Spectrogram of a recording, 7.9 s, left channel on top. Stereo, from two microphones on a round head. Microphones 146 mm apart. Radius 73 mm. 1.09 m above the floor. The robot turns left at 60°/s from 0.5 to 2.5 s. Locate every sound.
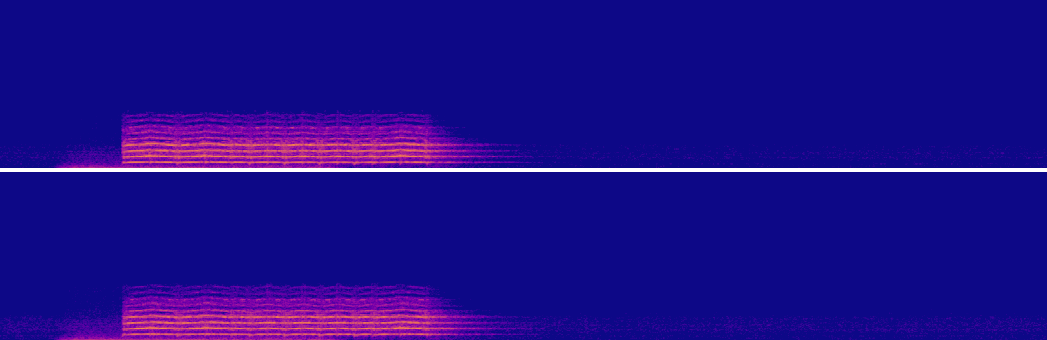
0.9 s a scream: 80° left, 3.5 m; by 3.2 s 15° right, 3.5 m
